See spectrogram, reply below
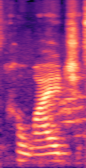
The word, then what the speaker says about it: Hawaij: I love the my all-time favorite spice blend for pickles is Hawaij spice. It's a Yemenite, almost curry-like spice blend. And it's spelled like Hawaii, but it has a J on the end. So it's H-A-W-A-I-J.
